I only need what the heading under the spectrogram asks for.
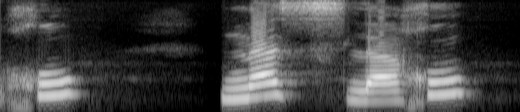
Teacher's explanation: Next ہے نَسْلَخُ سین سیٹی کے ساتھ نَسْلَخُ خو پر ہوگا اور خراش بھی ہونی چاہیے. خو نَسْلَخُ من اظہار ہوگا.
